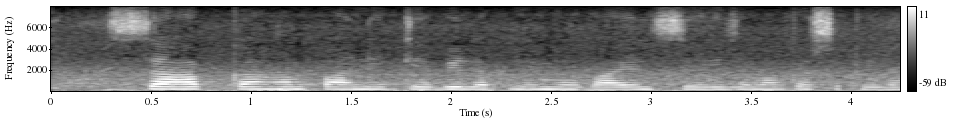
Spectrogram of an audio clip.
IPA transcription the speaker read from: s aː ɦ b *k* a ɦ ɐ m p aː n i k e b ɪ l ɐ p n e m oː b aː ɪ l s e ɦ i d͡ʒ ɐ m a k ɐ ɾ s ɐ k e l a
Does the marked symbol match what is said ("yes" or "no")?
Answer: yes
